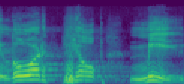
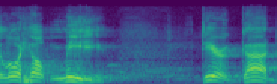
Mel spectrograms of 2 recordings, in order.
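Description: First: Slow pleading prayer; drawn-out plea to the Lord. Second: Slow, sincere plea; prayer. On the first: Preacher modelling the prayer for the congregation, slow and pleading. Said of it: "Do me a favor, point to yourself, say". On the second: Preacher leading congregation in the plea, slow and sincere. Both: Shown as a demonstration.

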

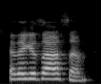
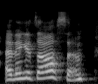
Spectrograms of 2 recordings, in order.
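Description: First: Said in the usual way. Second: Laughing through the words; real laugh bubbling into the praise. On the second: Real, not acted. Host praising guest's accent story, laughing.

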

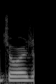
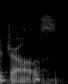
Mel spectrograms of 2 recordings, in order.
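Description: First: "drawers" with the r, like "jorz"; contrasting pronunciations. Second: "draws" without an r before the s; contrasting pronunciations. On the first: Trying to figure out the word, "drawers" as "jorz". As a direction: sound the r in "drawers". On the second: Trying to figure out the word, "draws" as "drawls". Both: Shown as a demonstration. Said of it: "figure out what the word".

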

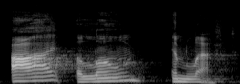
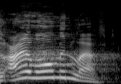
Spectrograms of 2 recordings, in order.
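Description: First: Mild hopeless murmur; lonely lament. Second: Higher, louder despairing outcry; loud anguished protest; despairing cry. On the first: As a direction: let it sink, weary and alone. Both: Retold or imitated. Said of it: "He's, he's lonely".

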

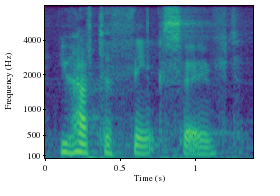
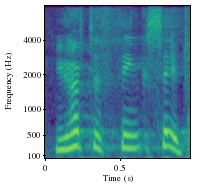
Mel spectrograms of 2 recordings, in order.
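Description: First: "You have to think saved" said low and soft, almost to himself; quiet first take. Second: "You have to think saved" lifted much higher, pressing "have"; raised emphatic take. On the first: Preacher to congregation, quietly stating the point. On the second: Preacher to congregation, repeating the point higher and emphatic. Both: Shown as a demonstration.

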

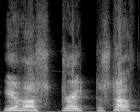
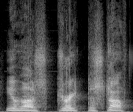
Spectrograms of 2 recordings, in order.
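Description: First: Bullying interrogator, rising. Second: Bullying interrogator. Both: Retold or imitated. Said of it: "the bad guys going".

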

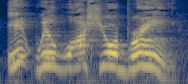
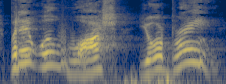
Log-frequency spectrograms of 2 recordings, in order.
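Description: First: Each word of "It will wash your brain" slowed and punched louder; slow heavy stress. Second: "it will wash your brain" drawn out slowly with firm weight; slow emphatic stress. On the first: Preacher hammering home "It will wash your brain", slow and loud. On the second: Preacher repeating "it will wash your brain", slow and firm. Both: Real, not acted. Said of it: "repeated emphatic line".

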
